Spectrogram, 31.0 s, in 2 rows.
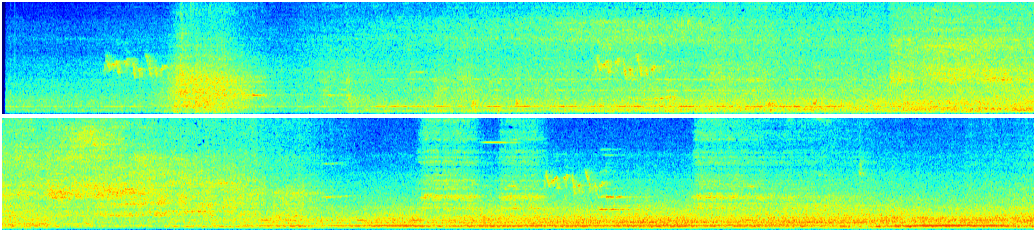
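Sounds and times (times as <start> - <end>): wheels squealing on rails: 3.6 - 25.0, 25.8 - 28.5
train motors humming: 4.0 - 24.1, 24.9 - 30.9.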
